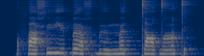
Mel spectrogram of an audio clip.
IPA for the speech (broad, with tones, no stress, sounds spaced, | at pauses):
f a˧ ħ vʲ ʉ˥ ɓ œ˥ ħ ɓ ʉ˧ m œ˥ tː e˥ dˤ ẽ˥ t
